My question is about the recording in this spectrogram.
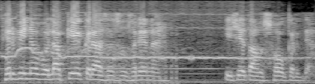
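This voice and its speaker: A man with a Haryanvi accent preaches by telling a folk story in colloquial speech, voicing the characters' dialogue as reported speech. His voice is fairly high and unhurried, with music playing in the background.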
